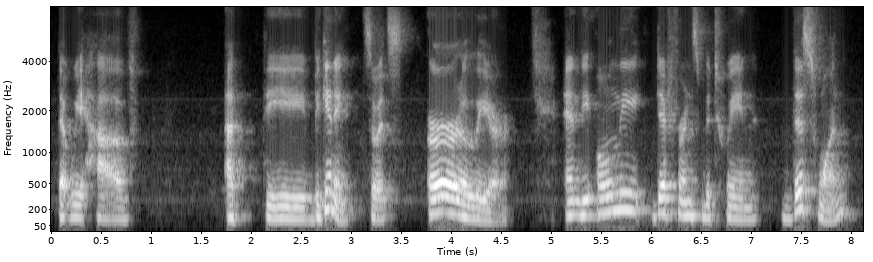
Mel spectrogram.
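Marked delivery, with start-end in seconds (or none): 3.8-4.6 slow "earlier" with a long first er; pronunciation demo. Shown as a demonstration. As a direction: stretch out "earlier" as ER-lee-er. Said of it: "So we're gonna stress it".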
